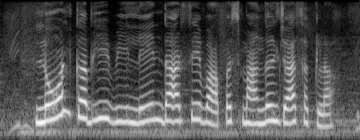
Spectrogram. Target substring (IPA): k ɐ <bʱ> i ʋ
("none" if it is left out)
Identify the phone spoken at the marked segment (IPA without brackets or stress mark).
bʱ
